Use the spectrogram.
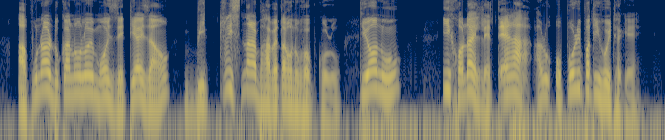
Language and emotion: Assamese, disgusted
